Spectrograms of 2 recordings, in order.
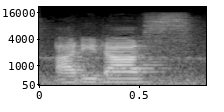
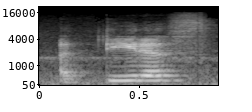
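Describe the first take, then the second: First: It is pronounced like Adi plus Das. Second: It is pronounced the usual American way. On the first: It follows the founder's name. "it's named after him, Adi Das, Adi Dassler. So it's Adidas" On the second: It is the local American version. "America, however, has decided to make it its own and says Adidas instead"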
